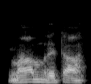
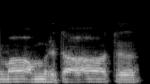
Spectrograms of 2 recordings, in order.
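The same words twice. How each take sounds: First: The vowels run together with no extra vowel. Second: The elided vowel after the avagraha is pronounced separately. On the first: The speaker calls it right. "Avagraha is not pronounced" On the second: The speaker calls it wrong. "we don't say Ma amritat. Some people do"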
